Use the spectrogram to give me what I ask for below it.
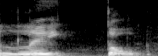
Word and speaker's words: leito: E temos aqui a palavra leito. Leito. Qual foi a sílaba que a tia mais falou? Foi o lei. Então, a sílaba tônica do leito é lei, certo?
